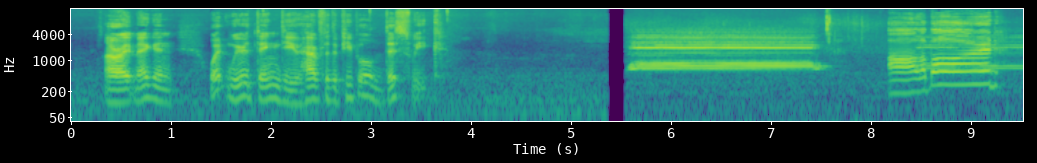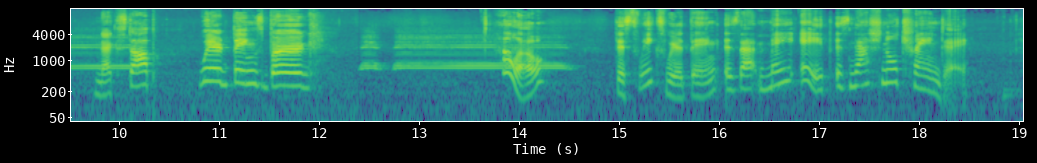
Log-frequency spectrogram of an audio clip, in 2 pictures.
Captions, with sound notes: Alright Megan, what weird thing do you have for the people this week? [Train horn] All aboard! Next stop, Weirdthingsburg! [continued train horn in background] Hello. This week's weird thing is that May 8th is National Train Day.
